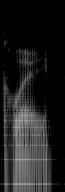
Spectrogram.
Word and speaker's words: Klai: And um yeah, Clay I think was a um one person they recognized the word knowing that um I don't remember if they had had some background knowledge or if they kind of recognized this as this looks like the word clay but spelled a little differently. So I I think it's pronounced clay.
